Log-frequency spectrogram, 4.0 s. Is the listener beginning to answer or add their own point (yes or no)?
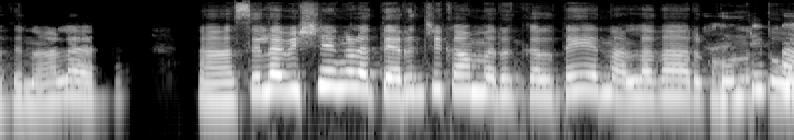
yes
